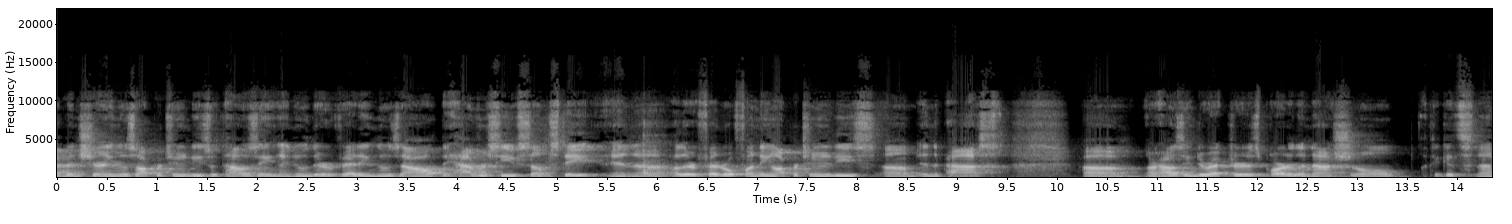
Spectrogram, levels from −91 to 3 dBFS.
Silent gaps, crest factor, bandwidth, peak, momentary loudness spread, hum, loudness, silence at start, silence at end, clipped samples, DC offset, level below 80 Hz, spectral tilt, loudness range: none; 16 dB; 12.5 kHz; -10 dBFS; 8 LU; none; -25 LUFS; 0 s; 0 s; under 0.1%; under 0.1%; -54 dBFS; -4 dB/octave; 2 LU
